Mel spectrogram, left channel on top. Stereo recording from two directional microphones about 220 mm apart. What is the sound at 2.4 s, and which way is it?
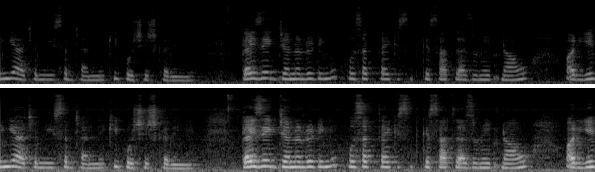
A woman's voice, 35° left (ahead or behind).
